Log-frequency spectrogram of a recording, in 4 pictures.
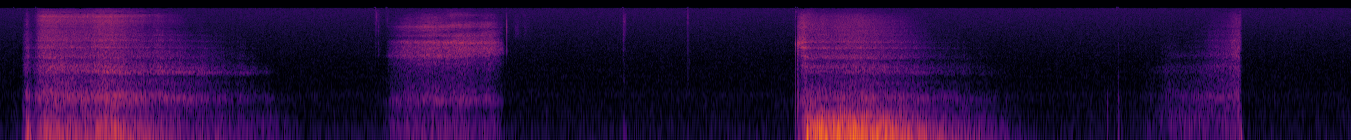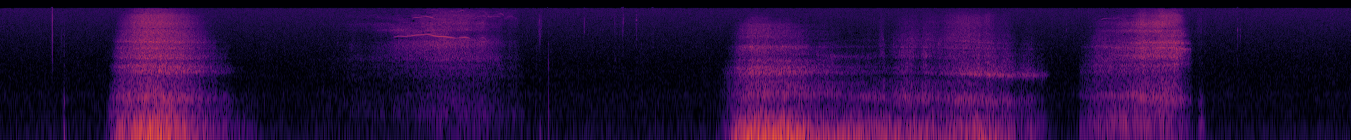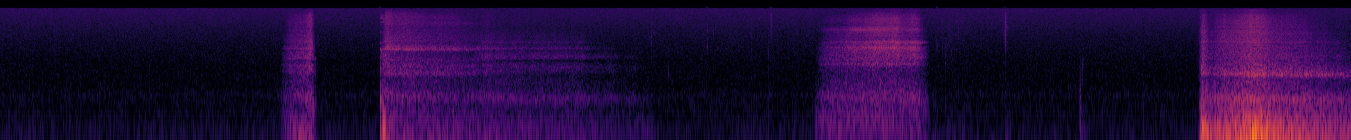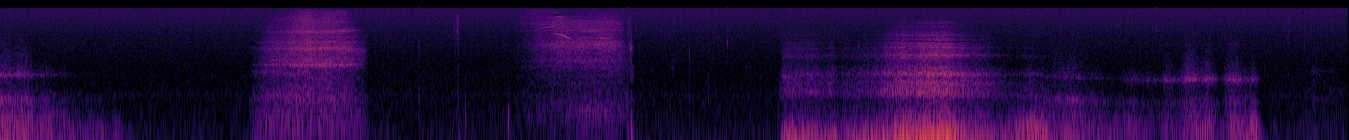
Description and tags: Breathe in and out of a male smoker
cigarette, breath, proximity, cig, man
